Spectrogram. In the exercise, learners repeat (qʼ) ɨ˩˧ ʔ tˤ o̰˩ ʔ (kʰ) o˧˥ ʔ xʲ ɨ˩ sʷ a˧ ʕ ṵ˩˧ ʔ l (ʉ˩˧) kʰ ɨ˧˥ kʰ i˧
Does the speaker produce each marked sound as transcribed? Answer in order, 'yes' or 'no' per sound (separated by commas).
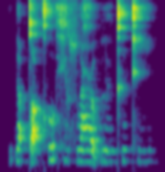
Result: no, yes, yes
